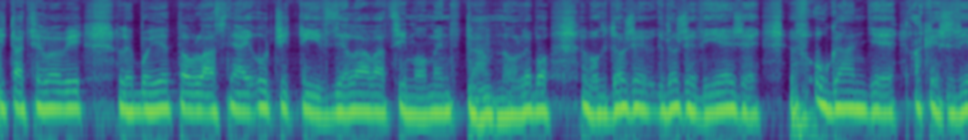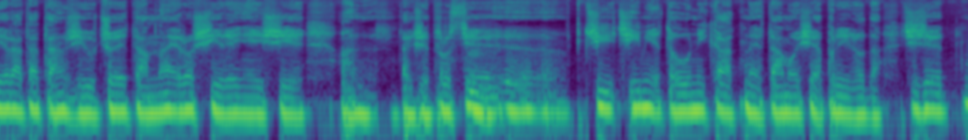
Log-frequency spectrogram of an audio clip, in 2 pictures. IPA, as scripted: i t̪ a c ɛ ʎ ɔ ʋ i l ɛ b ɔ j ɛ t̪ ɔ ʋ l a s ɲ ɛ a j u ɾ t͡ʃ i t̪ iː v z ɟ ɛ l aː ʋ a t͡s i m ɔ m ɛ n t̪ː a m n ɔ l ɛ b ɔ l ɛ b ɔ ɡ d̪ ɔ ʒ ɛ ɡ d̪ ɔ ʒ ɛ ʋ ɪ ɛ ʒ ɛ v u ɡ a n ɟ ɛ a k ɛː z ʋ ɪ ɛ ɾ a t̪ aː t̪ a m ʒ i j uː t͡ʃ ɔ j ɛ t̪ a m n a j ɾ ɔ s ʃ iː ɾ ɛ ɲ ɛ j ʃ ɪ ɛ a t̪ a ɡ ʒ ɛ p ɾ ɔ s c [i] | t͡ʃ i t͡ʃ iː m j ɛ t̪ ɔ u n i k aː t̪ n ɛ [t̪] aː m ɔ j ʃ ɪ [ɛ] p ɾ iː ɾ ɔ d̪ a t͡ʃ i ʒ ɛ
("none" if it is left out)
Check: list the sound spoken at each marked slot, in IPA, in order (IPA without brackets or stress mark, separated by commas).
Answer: ɛ, t̪, a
